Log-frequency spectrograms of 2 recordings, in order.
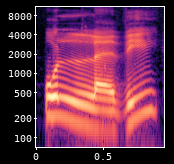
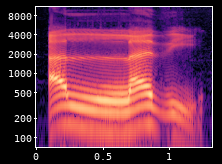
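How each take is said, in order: First: The word begins with a u vowel. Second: The word begins with an a vowel. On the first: The speaker calls it wrong. "tak mungkin kita baca ulladzi" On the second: The speaker calls it right. "tapi kita baca alladzi. A dengan vokal A"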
